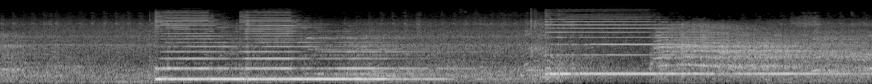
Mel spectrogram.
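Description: A horn sounds twice in a sports hall during a taekwondo match. The first blast is lower and lasts about three seconds. The second is higher and shorter, about a second after the first ends.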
